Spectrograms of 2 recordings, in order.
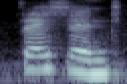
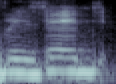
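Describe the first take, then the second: First: PRE-sent, as in a gift, "PREZ-ent"; stress on first syllable. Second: Pre-SENT, as a verb, "pri-ZENT"; stress on second syllable. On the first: Student presenter explaining the noun, present stressed on the first syllable. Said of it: "but as noun". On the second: Student presenter explaining the verb, present stressed on the second syllable. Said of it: "the stress is usually on the second syllables". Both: Shown as a demonstration.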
